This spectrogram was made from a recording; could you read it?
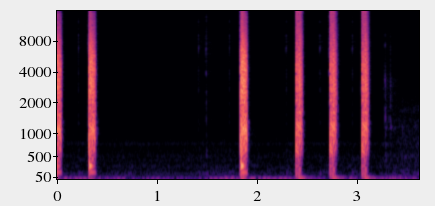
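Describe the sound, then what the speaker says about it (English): Layered snare and clap drum samples struck one at a time: six crisp, loud hits separated by dead silence, first a close pair, then a long gap, then four in quick succession. "Then I layered a snare and a clap together."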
